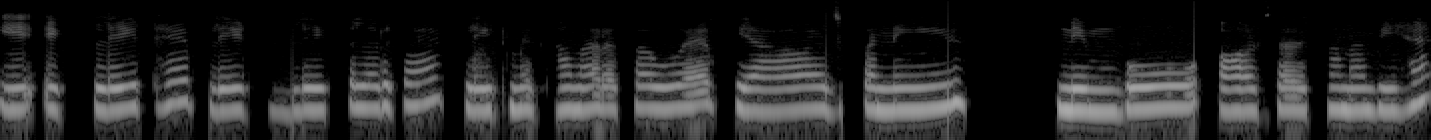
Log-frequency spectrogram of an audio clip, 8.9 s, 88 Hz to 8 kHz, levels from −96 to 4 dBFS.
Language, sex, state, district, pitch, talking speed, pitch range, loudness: Hindi, female, Bihar, Gopalganj, 235 Hz, 155 wpm, 230-250 Hz, -42 LUFS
